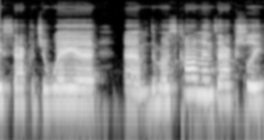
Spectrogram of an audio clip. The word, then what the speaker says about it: Sacagawea: used duck sirs before and for research okay Sacagawea so she helps them in her husband was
